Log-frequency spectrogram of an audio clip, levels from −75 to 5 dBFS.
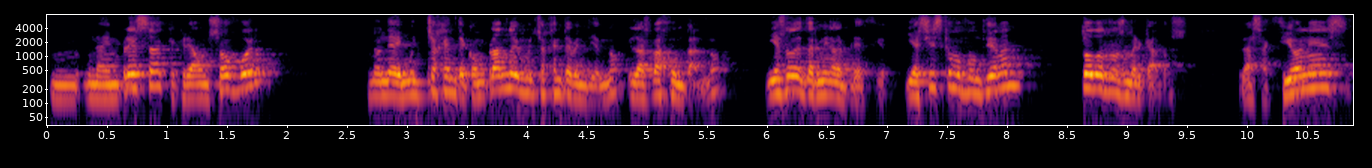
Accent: Spanish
